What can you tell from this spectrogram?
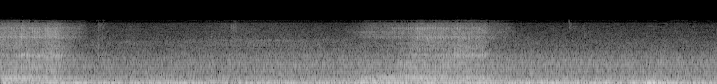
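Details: Loud snoring: two slow, rough breathing sounds about four seconds apart over steady low room noise.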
